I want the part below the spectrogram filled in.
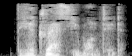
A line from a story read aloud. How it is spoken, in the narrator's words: he whispered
